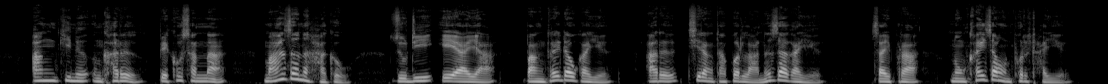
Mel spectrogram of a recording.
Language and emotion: Bodo, fearful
